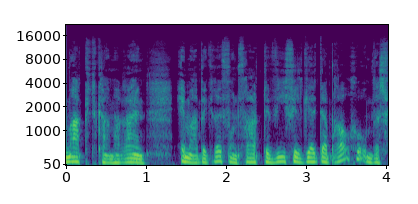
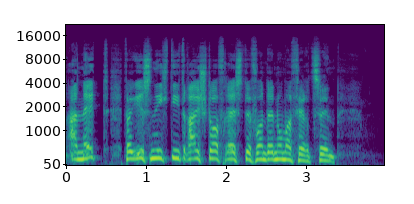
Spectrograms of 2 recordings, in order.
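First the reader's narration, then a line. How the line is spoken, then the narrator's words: Calling through a peephole. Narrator (German): rief durchs Guckloch in den Laden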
